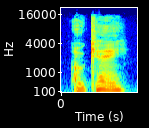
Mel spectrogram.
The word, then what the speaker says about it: okay: Okay. Stress of okay on the second syllable.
